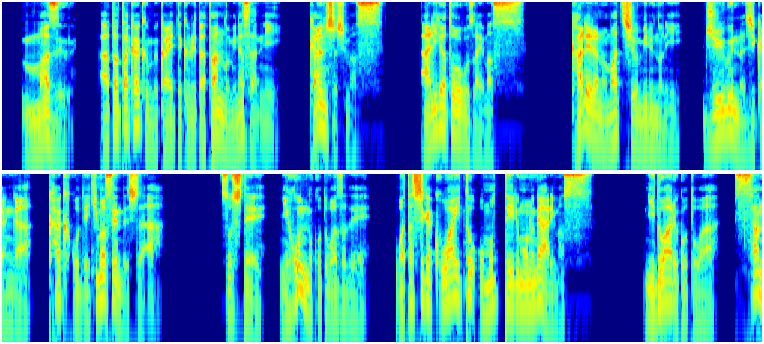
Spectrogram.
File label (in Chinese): 日语男, 宣传片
